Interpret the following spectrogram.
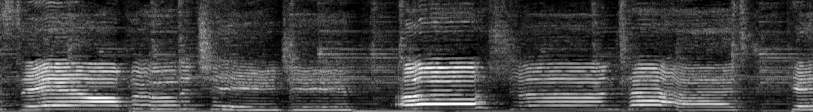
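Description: A woman singing a slow country ballad solo, long held notes that slide up and down in pitch, over a quiet low instrumental accompaniment.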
